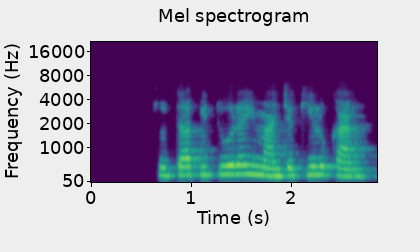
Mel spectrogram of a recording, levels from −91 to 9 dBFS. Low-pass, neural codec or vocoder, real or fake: 7.2 kHz; codec, 16 kHz in and 24 kHz out, 1 kbps, XY-Tokenizer; fake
